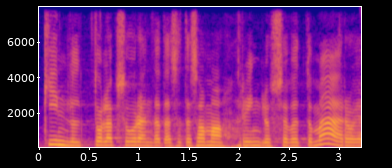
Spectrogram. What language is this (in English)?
Estonian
